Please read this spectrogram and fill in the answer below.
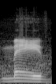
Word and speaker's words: Maeve: I could I mean it's Maeve but I always call her maybe because it's m-a-e-v-e so we'll just say it rhymes with that there you go we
